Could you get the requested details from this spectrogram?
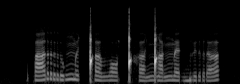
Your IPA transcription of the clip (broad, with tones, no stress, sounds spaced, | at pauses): p a˨˥ r u˨˥ ŋ͡m ɘ˨˥ ǃ ɐ˨ v ɔ˨˩˦ ǃʰ ɐ˨˩˦ ŋ͡ǃ a˨˩˦ ŋ͡m ɛ˨ ɡ͡b ɨ˨ r ɐ˨˥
